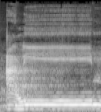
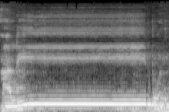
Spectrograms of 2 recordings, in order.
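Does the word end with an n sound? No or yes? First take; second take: no; yes. First: The word ends without an n sound. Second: The word ends with an n sound. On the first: The reader stops on this word. "nggak ada bacaan nunnya" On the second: The reading continues without stopping. "Ini tanwin"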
